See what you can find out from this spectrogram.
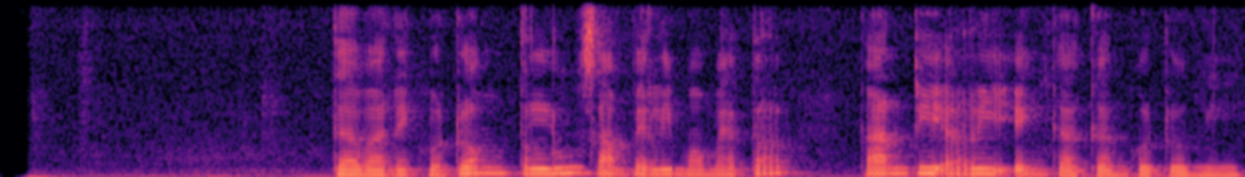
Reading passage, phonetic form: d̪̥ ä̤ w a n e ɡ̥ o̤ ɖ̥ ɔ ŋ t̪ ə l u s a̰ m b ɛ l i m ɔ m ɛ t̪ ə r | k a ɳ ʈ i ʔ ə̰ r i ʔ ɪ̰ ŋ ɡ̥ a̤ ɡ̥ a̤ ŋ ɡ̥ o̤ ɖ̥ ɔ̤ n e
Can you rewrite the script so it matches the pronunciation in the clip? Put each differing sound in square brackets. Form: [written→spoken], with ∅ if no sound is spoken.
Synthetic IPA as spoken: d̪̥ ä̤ w a n e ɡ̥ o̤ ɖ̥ ɔ ŋ t̪ ə l u s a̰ m [b→p] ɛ l i m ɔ m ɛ t̪ ə r | k a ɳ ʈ i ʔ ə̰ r i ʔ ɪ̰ ŋ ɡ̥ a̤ ɡ̥ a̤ ŋ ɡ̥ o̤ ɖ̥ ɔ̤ [n→ŋ] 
